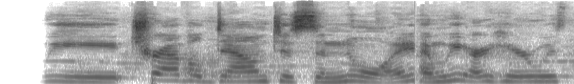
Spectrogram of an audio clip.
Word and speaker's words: Senoia: we traveled down to sonoy and we are here with tiffany the manager of the woodbury shop hi guys you even said sonoy right which is awesome i learned the lesson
